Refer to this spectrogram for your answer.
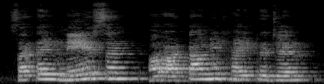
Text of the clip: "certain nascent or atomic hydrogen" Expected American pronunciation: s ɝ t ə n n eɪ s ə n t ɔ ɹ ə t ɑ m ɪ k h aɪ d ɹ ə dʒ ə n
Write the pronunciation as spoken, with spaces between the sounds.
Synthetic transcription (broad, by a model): s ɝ t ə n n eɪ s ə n ɔ ɹ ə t ɑ m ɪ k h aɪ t ɹ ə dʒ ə n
